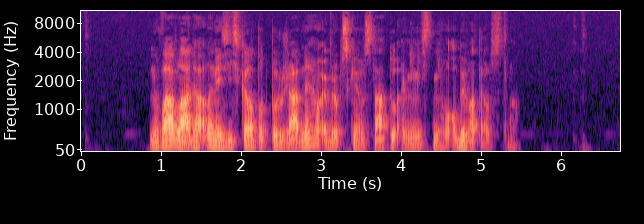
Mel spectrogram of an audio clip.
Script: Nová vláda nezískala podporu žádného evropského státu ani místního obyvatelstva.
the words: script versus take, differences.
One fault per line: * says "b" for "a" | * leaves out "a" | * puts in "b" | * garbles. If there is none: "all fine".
* puts in "ale"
